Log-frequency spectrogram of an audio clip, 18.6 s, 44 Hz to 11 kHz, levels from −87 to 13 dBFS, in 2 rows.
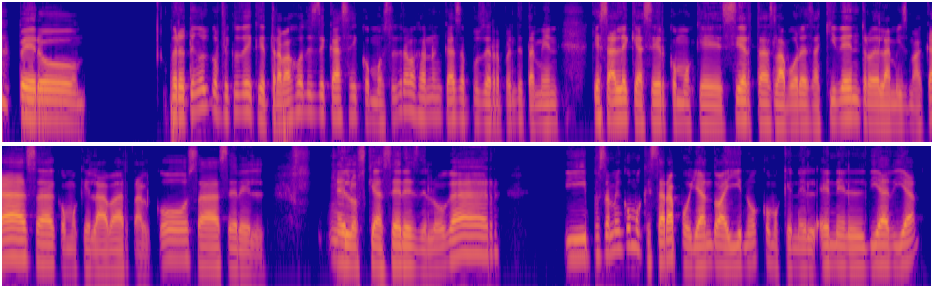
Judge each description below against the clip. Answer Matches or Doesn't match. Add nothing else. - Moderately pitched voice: Doesn't match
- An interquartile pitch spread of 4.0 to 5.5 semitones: Matches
